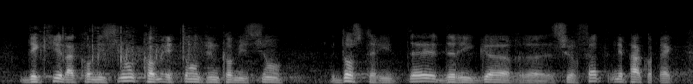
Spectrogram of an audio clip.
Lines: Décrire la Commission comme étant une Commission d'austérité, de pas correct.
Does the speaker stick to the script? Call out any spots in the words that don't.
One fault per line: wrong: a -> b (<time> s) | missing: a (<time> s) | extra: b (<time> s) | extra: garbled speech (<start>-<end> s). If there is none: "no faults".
extra: rigueur surfaite n'est (4.5 s)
